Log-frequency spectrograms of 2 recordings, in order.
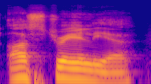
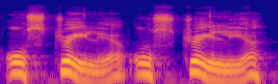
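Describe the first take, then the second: First: Said in the usual way. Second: "Australia" the Australian way, rounded AW opening, rising end; Australian pronunciation. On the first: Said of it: "I pronounce it". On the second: Shown as a demonstration. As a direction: imitate Australians saying "Australia", tune lifting. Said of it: "the people from Australia say".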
